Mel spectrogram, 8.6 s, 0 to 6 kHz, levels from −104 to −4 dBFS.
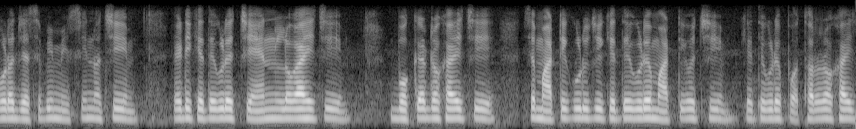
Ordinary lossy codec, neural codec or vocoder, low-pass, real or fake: none; none; 5.4 kHz; real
